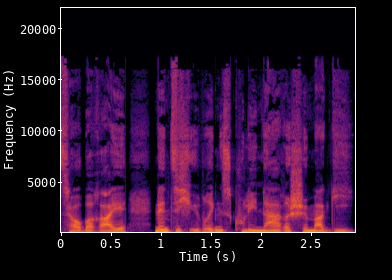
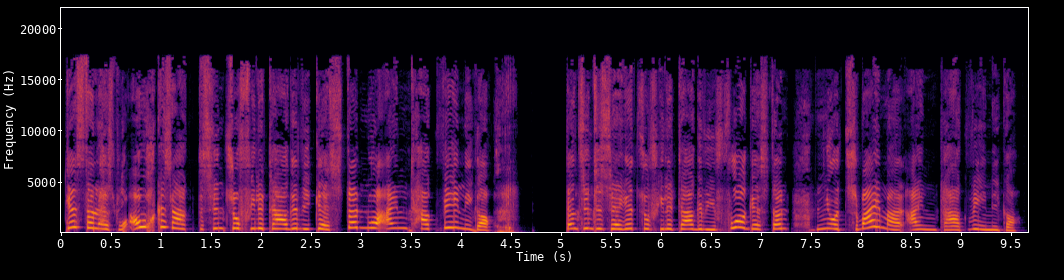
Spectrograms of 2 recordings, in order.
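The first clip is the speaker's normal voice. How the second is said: very high pig voice, working it out aloud; puzzled pig voice; 4 dB louder than usual. A narrator's reading. Pig argues back to Maike, very high and puzzled. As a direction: puzzle it through like a confused little pig. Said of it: "Das Schwein sah verwundert drein".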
